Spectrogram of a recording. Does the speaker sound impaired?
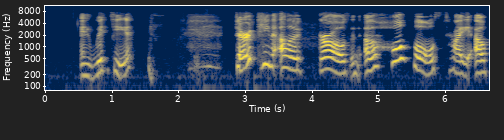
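Yes: Down syndrome; walked later than other children.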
